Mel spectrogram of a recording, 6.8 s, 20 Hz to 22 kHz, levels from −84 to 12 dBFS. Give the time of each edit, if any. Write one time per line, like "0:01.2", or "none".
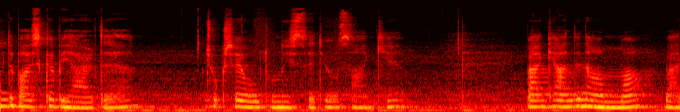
0:02.0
